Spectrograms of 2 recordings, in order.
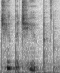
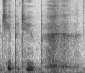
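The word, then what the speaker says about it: Chupa Chups: And we have, now, when I pronounced this last time, several people didn't like the way I said it. But I know because Catalina on My Name is Earl pronounced this Chupa Chup. And Catalina is never wrong, and I love her. So these are Chupa Tubes. That's the way she said it.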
